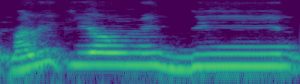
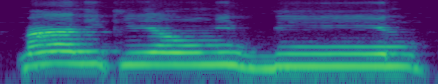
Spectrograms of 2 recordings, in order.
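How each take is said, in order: First: The first vowel of Malik is short. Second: The first vowel of Malik is long. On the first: This is the reading of most of the seven imams. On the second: This is the reading of two of the seven imams.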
